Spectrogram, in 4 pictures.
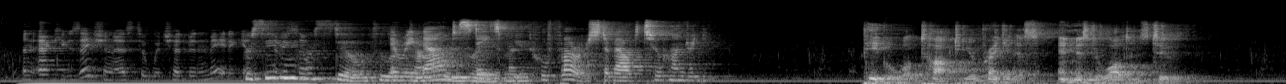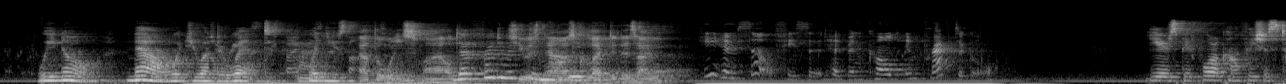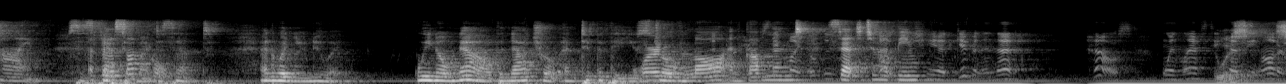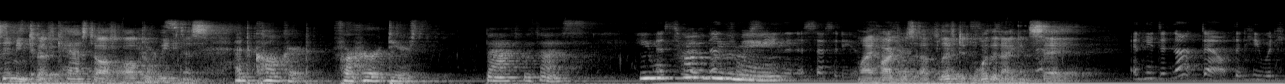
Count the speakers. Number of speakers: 5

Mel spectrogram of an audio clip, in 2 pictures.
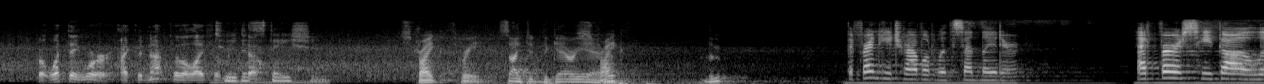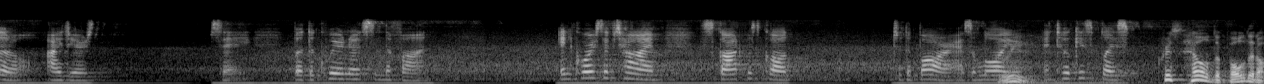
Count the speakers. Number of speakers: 5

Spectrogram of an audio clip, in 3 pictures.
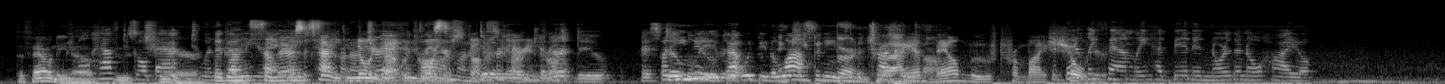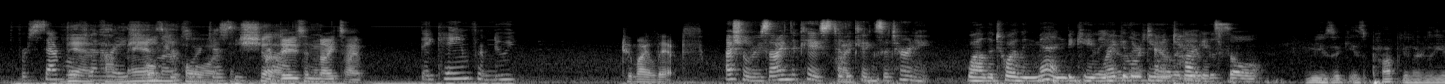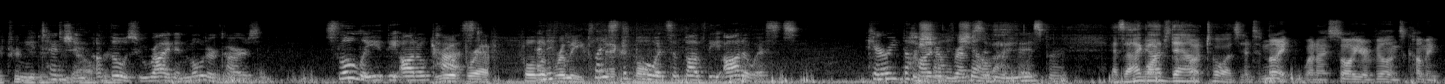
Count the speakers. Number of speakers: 9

